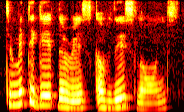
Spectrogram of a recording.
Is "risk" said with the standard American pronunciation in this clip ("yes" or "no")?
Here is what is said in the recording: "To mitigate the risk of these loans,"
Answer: yes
